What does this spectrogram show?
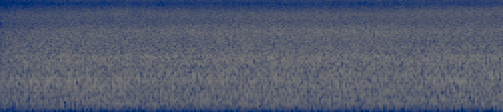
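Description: Heavy rain falling on a street and surroundings: a steady, even hiss.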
